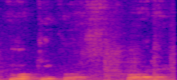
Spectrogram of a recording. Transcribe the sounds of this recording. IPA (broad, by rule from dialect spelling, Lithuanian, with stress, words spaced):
moːˈkʲiːklˠoːs ˈxoːrʲɛ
